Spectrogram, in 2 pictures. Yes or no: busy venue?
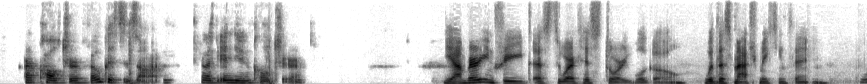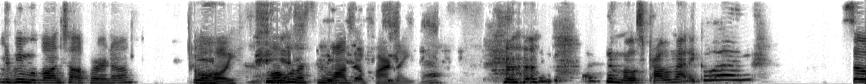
no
